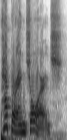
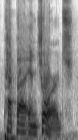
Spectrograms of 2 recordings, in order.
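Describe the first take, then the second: First: An R sound links the first two words. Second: No R sound links the first two words. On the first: "they'll say something like" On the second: "instead of saying something like"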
